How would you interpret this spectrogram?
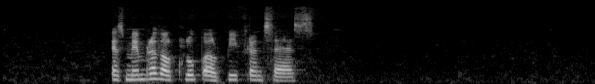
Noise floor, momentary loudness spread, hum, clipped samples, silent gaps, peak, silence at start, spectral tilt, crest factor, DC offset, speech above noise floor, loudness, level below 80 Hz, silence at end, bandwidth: -62 dBFS; 7 LU; none; under 0.1%; none; -4 dBFS; 1.1 s; -3 dB/octave; 24 dB; under 0.1%; 39 dB; -22 LUFS; -68 dBFS; 2.85 s; 16.5 kHz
